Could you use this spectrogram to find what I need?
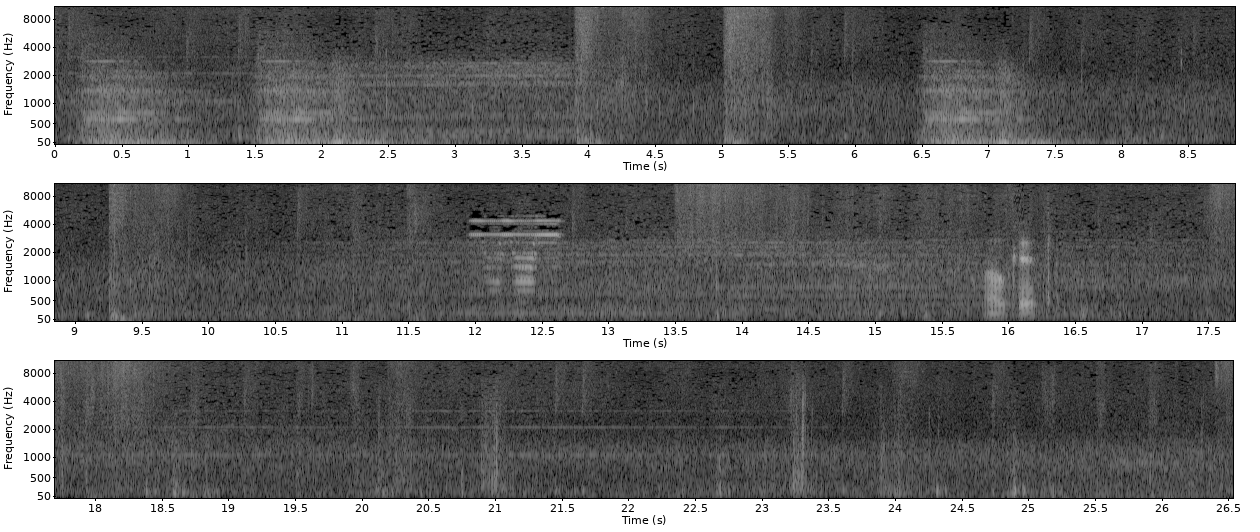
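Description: Footsteps crunch on stone and gravel.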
